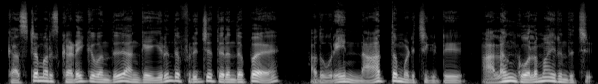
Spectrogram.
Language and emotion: Tamil, disgusted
